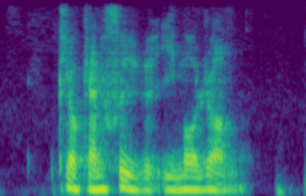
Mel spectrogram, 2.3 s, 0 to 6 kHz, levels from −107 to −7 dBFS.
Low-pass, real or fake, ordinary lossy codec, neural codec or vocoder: 5.4 kHz; real; Opus, 64 kbps; none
